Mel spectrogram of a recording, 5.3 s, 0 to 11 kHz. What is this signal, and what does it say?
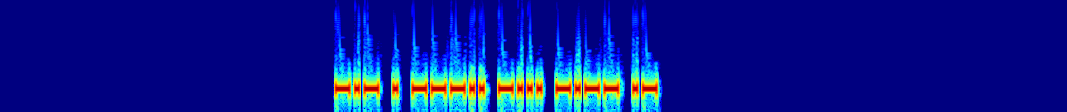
Morse code, heard as a keyed tone, about 45 wpm, 700 Hz. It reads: KE8BYA
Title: USA Call Signs - 6 Characters - 50wpm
